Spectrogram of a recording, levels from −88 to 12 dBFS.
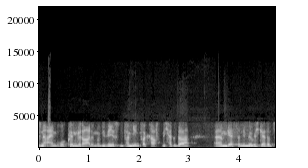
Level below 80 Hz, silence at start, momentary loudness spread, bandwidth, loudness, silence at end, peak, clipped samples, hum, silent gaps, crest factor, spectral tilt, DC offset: -58 dBFS; 0 s; 5 LU; 8 kHz; -14 LUFS; 0 s; 0 dBFS; under 0.1%; none; none; 14 dB; -6.5 dB/octave; under 0.1%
